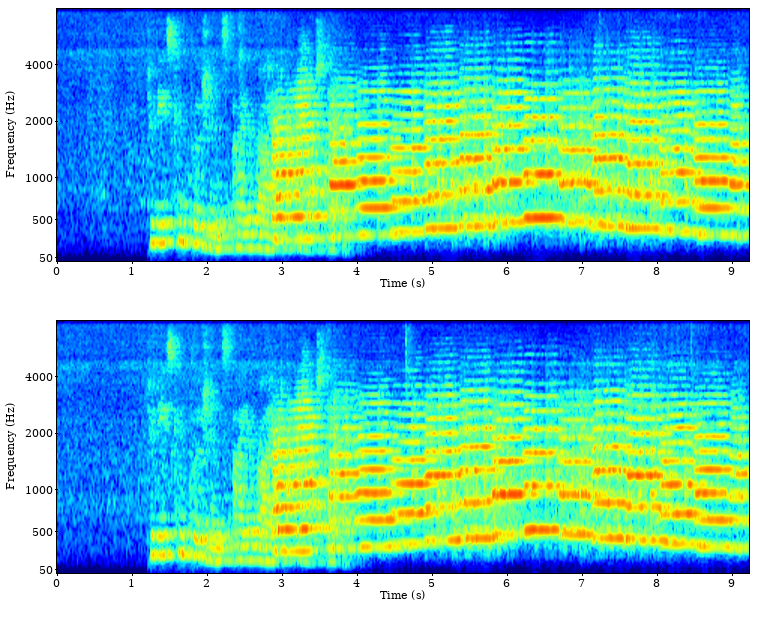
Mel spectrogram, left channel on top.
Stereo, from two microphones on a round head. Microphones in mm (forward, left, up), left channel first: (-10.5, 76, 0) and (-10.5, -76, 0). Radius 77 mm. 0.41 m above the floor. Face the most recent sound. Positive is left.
turn(degrees=40)  # may be behind; listen again after turning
